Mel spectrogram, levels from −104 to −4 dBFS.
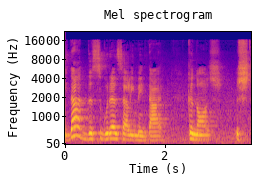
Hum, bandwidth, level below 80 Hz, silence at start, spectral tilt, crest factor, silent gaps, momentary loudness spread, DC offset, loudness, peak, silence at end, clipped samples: none; 16.5 kHz; -56 dBFS; 0 s; -4.5 dB/octave; 18 dB; none; 13 LU; under 0.1%; -21 LUFS; -4 dBFS; 0 s; under 0.1%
